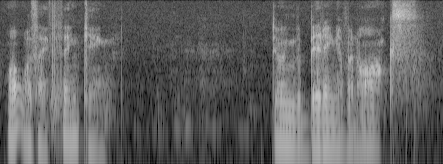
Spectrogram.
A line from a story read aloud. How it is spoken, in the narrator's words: he starts muttering to himself, and he's wondering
